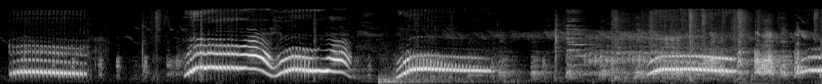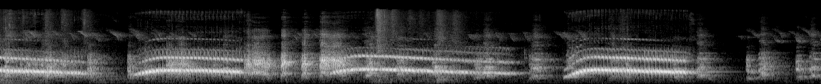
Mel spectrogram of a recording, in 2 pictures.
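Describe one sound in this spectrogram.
A hen squawks in loud, falling calls.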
